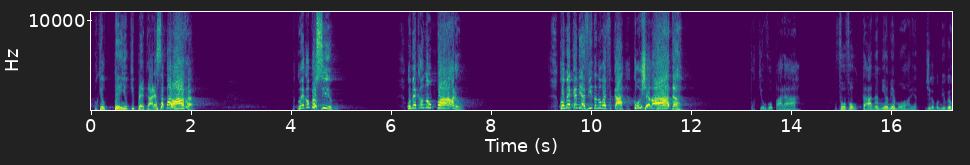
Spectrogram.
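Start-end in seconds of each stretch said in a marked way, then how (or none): 0.0-11.9 much higher, shouted preaching; preaching at full force. Real, not acted. Preacher shouting the question to his congregation. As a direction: build to a fiery climax.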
